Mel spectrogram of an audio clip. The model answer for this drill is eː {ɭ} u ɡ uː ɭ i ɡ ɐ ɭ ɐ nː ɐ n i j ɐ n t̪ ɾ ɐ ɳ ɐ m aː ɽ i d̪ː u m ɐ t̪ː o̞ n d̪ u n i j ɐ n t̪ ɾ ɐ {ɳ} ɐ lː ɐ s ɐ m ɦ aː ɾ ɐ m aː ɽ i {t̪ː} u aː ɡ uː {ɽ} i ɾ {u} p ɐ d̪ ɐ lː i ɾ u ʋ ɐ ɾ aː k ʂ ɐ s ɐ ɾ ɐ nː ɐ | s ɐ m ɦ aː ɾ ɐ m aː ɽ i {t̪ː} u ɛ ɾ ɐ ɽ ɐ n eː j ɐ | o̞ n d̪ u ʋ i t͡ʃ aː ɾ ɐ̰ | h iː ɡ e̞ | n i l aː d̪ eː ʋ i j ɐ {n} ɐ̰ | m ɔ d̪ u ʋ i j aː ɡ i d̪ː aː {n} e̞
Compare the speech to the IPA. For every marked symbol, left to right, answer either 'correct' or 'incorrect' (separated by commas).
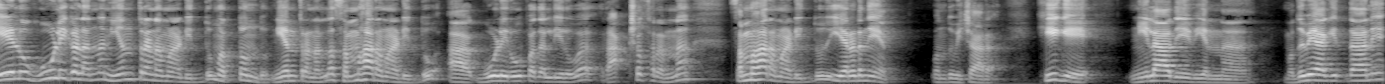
correct, correct, incorrect, incorrect, incorrect, incorrect, incorrect, correct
